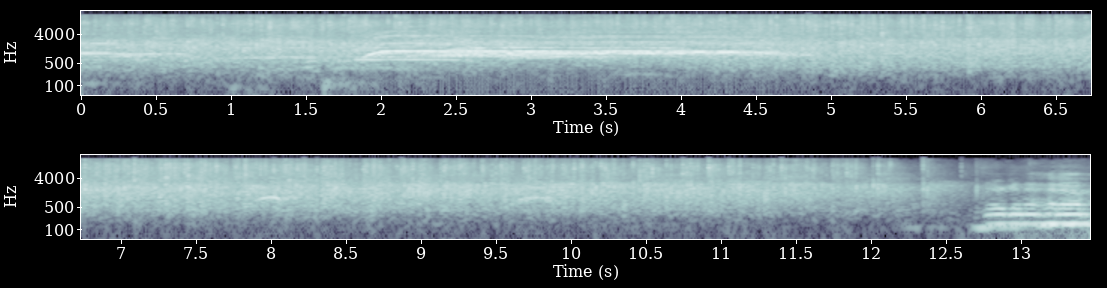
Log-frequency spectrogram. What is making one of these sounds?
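A large audience applauds in a big echoing hall.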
